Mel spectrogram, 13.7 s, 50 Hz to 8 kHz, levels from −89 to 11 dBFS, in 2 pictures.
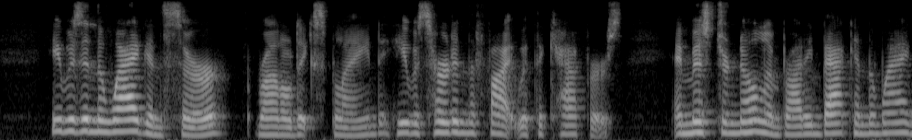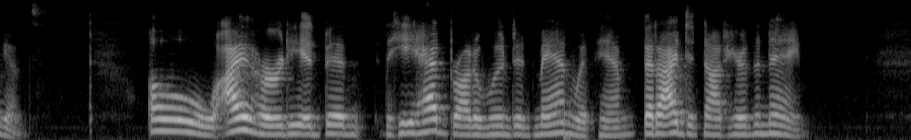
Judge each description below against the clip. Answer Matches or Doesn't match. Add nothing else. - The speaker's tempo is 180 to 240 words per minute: Matches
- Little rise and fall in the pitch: Doesn't match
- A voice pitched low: Doesn't match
